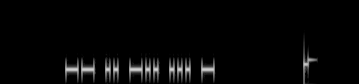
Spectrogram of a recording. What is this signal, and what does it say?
Morse code, heard as a keyed tone, about 30 wpm, 700 Hz. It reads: MIDST
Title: Sets of 4 Words - New Word Drill - 30wpm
